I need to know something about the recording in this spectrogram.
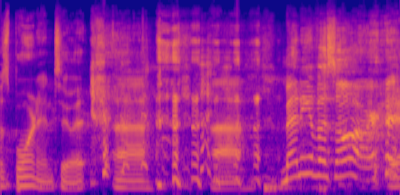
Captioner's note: laughter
